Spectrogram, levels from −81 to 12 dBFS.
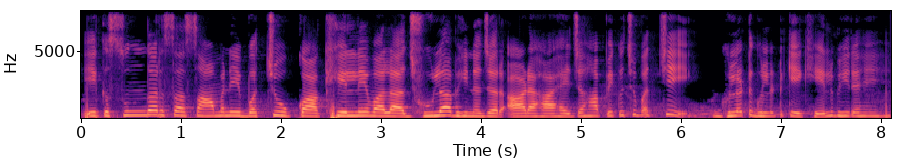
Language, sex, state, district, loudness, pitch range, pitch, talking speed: Hindi, female, Bihar, West Champaran, -14 LUFS, 235-275 Hz, 250 Hz, 185 wpm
